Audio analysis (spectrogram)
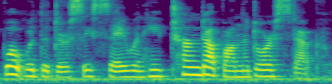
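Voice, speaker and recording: A woman storyteller reading a children's novel aloud in an expressive narrating style. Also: on the low side, normal speed, a little hiss or hum.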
